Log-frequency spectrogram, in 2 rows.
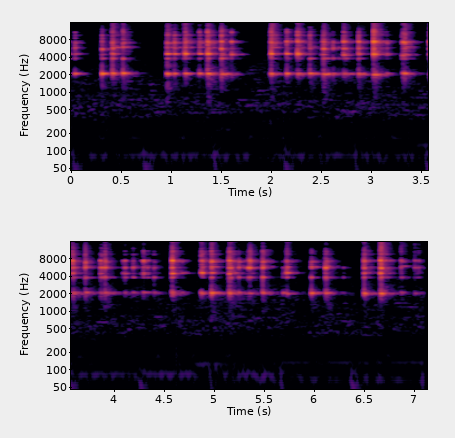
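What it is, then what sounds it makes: Glass liquor bottle. An old glass bottle with a faded sticker, holding either vodka or rubbing alcohol, is tapped and clinked in quick bursts. Its bright, short glassy pings ring near 2 kHz, with brighter overtones above, and fade almost at once between taps.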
